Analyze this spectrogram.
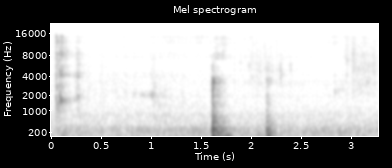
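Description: A metal spoon clinks against a glass.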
